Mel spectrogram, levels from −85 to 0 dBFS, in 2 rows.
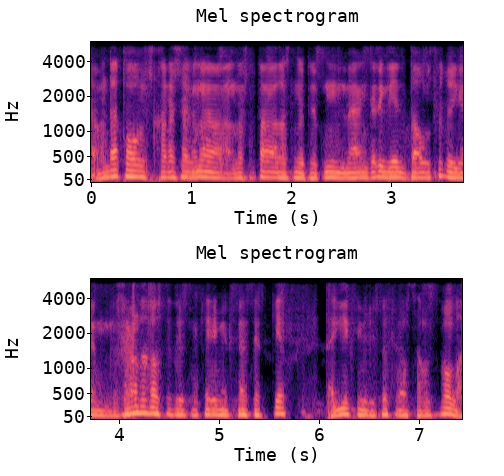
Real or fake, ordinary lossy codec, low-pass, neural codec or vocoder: fake; none; 5.4 kHz; codec, 16 kHz, 2 kbps, FreqCodec, smaller model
